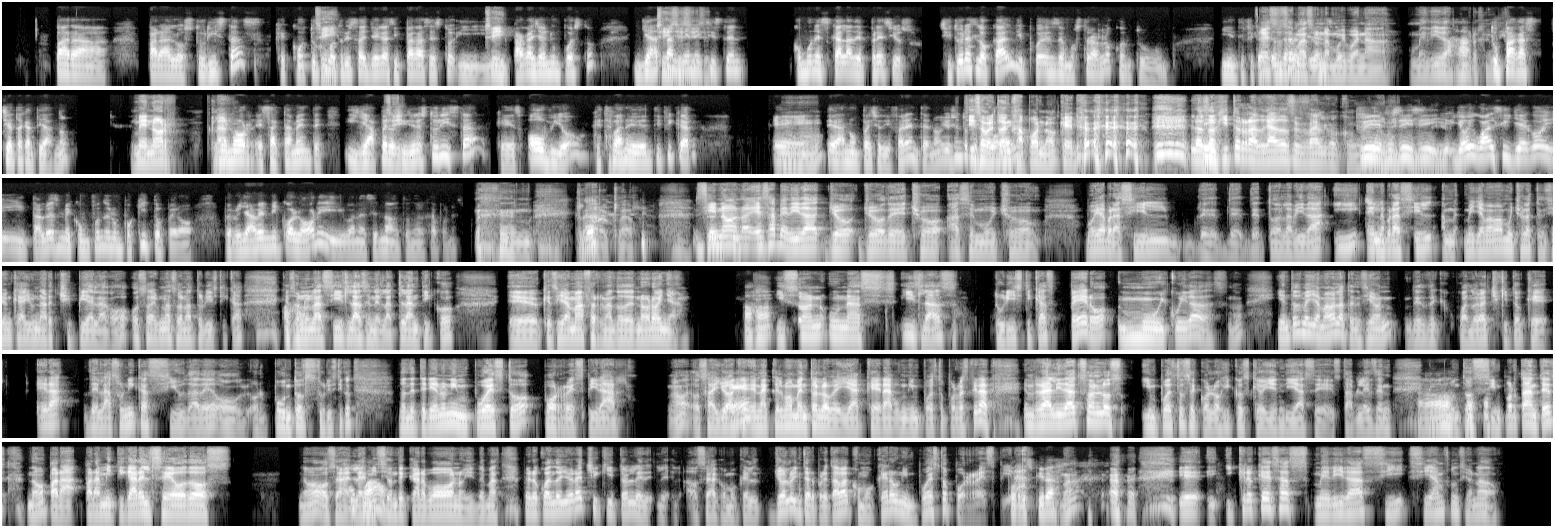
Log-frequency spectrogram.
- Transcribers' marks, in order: laugh; chuckle; chuckle; chuckle
- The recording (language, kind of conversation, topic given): Spanish, unstructured, ¿Piensas que el turismo masivo destruye la esencia de los lugares?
